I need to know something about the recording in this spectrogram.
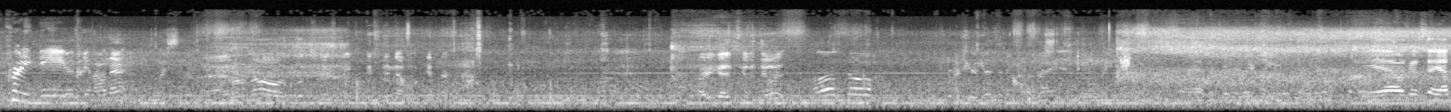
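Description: A boat engine running at a steady hum, with faint voices of people nearby. About eleven seconds in, a hiss of wind or water comes in over it.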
